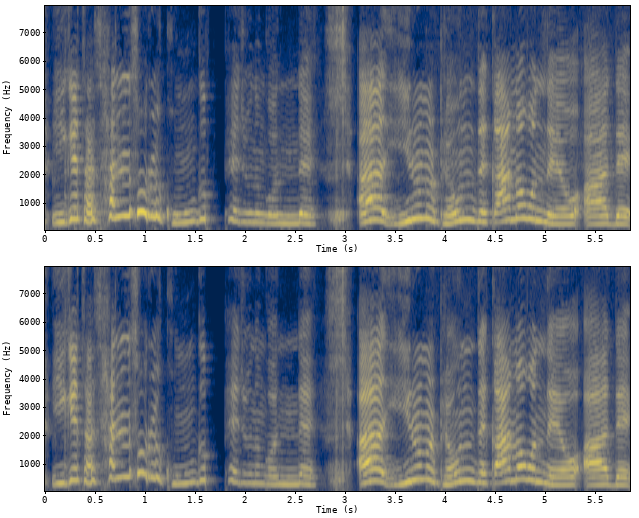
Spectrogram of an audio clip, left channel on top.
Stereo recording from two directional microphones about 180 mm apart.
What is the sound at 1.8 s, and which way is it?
A child's voice, 10° right (ahead or behind).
